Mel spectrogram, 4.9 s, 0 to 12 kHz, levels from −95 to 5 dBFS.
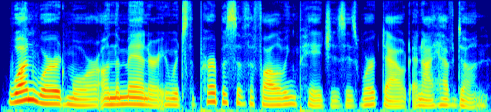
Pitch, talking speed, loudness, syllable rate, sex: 155 Hz, 245 wpm, -22 LUFS, 6.1 syllables/s, female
